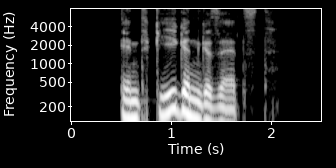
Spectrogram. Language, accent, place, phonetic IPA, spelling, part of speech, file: German, Germany, Berlin, [ɛntˈɡeːɡn̩ɡəˌzɛt͡st], entgegengesetzt, verb, De-entgegengesetzt.ogg
- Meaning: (verb) past participle of entgegensetzen; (adjective) 1. opposed, opposite, opposing, contrary 2. inverse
